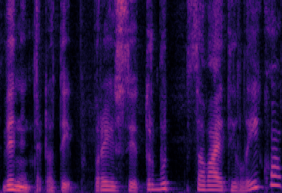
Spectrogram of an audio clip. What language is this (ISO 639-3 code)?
lit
